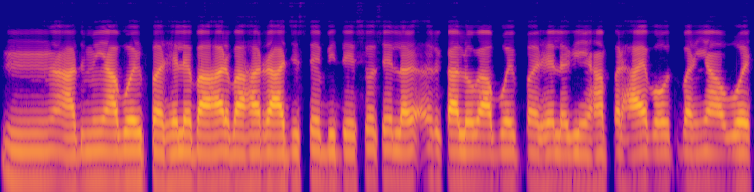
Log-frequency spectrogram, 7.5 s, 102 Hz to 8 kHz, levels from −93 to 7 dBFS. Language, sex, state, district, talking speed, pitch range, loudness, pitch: Hindi, male, Bihar, Lakhisarai, 160 wpm, 125-130 Hz, -17 LUFS, 125 Hz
